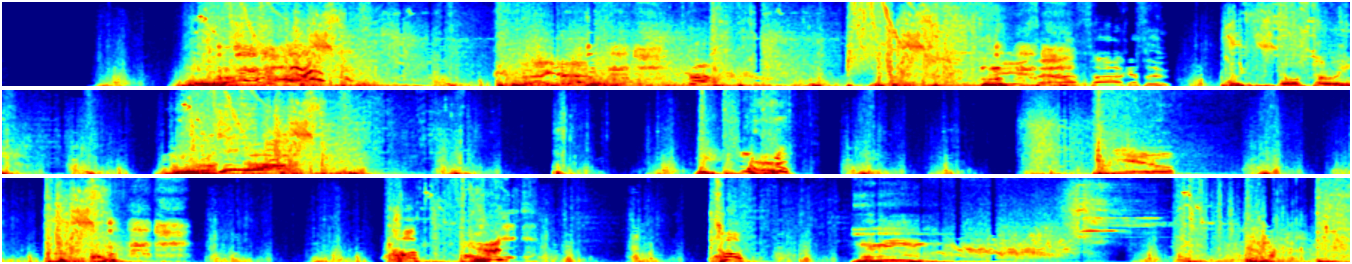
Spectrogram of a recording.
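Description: Game sound effects of blasts and lightning strikes crackle in bursts.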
